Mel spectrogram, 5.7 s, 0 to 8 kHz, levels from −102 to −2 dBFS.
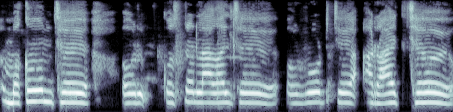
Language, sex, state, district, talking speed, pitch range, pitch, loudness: Maithili, female, Bihar, Araria, 125 wpm, 250-270 Hz, 260 Hz, -12 LUFS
